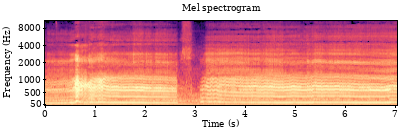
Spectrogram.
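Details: Serval calling while asking for food: a long, low, steady moaning roar held for seconds, with a brief break and a soft rustle in the middle before continuing.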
